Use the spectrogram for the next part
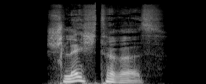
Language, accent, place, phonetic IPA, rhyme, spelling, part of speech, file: German, Germany, Berlin, [ˈʃlɛçtəʁəs], -ɛçtəʁəs, schlechteres, adjective, De-schlechteres.ogg
- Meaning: strong/mixed nominative/accusative neuter singular comparative degree of schlecht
